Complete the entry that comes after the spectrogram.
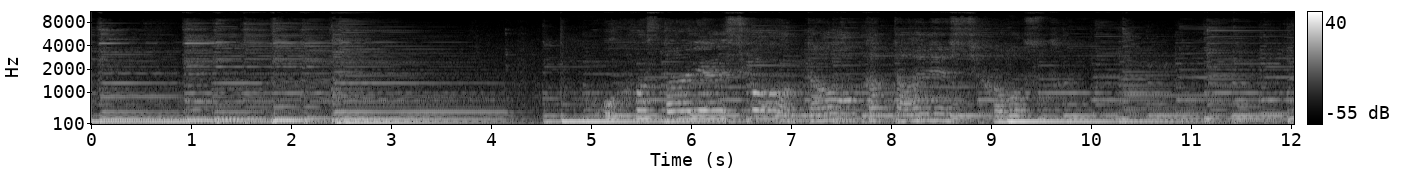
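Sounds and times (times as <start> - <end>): acoustic guitars strumming chords: 0.0 - 12.0.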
